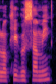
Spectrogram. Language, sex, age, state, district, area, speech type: Assamese, male, 30-45, Assam, Tinsukia, rural, spontaneous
